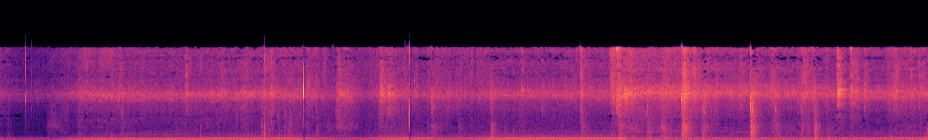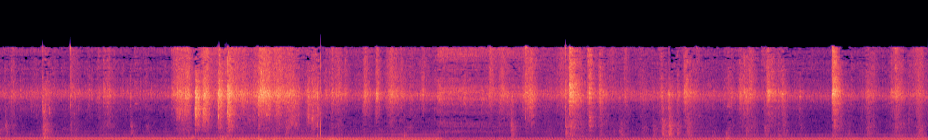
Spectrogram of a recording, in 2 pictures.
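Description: A wire crate rattles as puppies paw at it.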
